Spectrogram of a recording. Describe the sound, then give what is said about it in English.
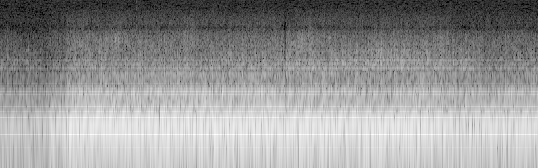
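A boat motor drones as the boat cruises across water: a constant low hum with a strong tonal note that swells within the first second, then holds even and loud. “Columbo's in the cockpit with Hollister as the boat cruises across the water.”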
